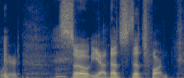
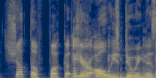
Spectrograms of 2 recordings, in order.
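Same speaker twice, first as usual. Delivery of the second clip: mock-angry dad, raised voice; exasperated father; 4 semitones higher, 4 dB louder than usual. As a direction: cut her off like a fed-up father. Father snaps back at daughter.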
